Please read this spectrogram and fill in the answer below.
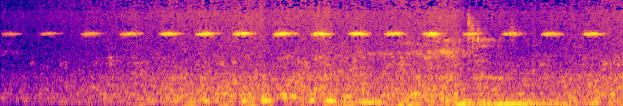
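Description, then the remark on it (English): Frogs calling outdoors at night, a steady series of high, evenly spaced chirps repeating a few times per second over a low, rumbling background hum. “Uh, the frogs are. So I, I enjoyed the sound.”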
